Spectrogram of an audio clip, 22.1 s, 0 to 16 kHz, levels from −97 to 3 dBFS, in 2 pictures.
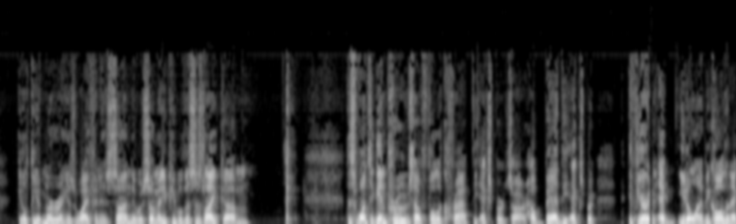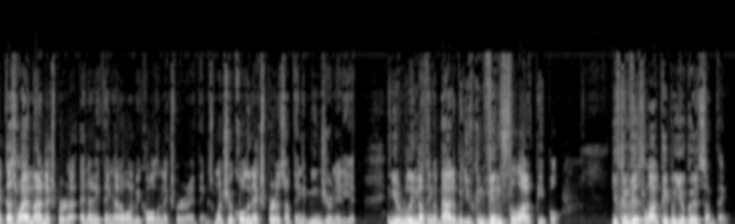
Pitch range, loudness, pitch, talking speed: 95-155 Hz, -17 LUFS, 115 Hz, 265 wpm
